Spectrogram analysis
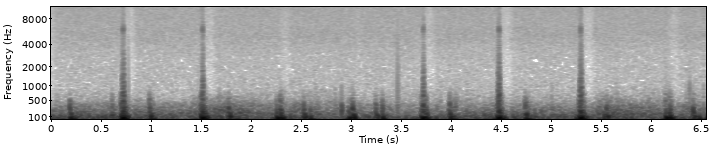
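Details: Heartbeat recorded on myself with a new homemade "field" stethoscope microphone on its first trial, during housework: regular low thumps at about 79 a minute, with faint tableware clinks behind; normal heartbeat.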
